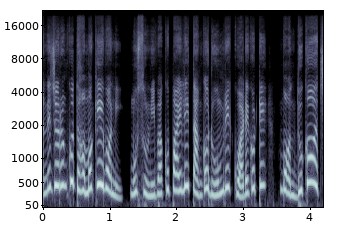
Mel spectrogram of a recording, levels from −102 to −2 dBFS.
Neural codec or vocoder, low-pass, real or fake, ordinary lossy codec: autoencoder, 48 kHz, 128 numbers a frame, DAC-VAE, trained on Japanese speech; 19.8 kHz; fake; none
